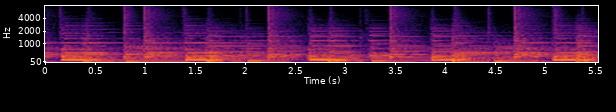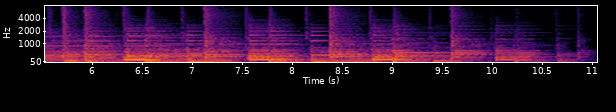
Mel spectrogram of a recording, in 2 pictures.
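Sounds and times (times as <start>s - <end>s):
traditional jazz music: 0.0s - 11.0s.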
